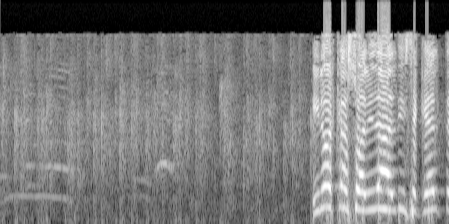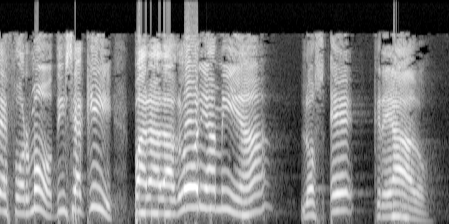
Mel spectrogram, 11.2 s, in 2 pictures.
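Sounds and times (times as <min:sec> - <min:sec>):
scattered voices and whoops: 0:00.0 - 0:02.4
audience applauding: 0:00.0 - 0:04.3
speech: 0:03.9 - 0:11.0.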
